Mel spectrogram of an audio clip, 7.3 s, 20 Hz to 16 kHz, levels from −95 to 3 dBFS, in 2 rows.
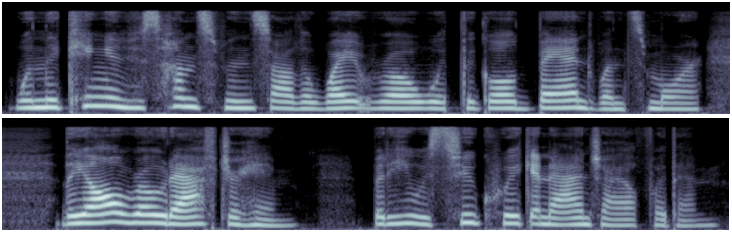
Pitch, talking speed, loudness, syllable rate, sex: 220 Hz, 245 wpm, -19 LUFS, 5.5 syllables/s, female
